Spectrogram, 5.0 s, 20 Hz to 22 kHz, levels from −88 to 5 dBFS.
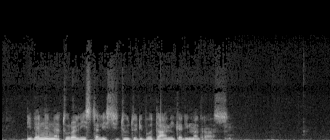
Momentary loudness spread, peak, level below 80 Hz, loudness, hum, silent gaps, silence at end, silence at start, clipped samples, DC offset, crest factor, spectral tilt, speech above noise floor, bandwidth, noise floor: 13 LU; -8 dBFS; -40 dBFS; -21 LUFS; none; none; 0.4 s; 0.3 s; under 0.1%; under 0.1%; 14 dB; -7 dB/octave; 30 dB; 12.5 kHz; -50 dBFS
